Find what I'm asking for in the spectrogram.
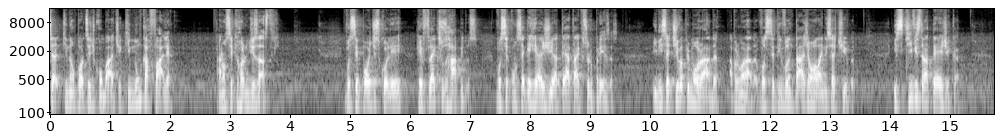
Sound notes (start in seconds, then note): none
